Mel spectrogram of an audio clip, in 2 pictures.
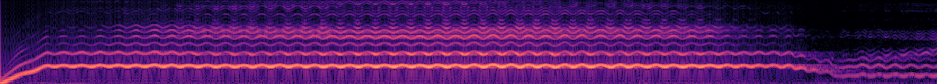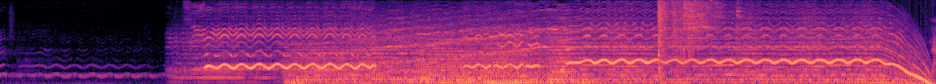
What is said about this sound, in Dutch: dit is in ieder geval een goed, goed voorbeeld van vibrato. En hoe dat zich maar dus inderdaad over dat eh, orkest heen dendert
